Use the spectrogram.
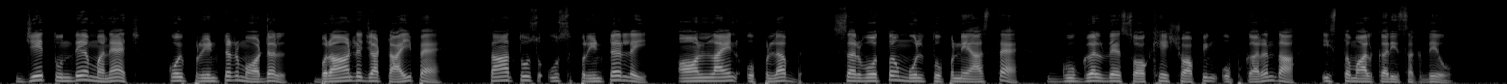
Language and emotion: Dogri, neutral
